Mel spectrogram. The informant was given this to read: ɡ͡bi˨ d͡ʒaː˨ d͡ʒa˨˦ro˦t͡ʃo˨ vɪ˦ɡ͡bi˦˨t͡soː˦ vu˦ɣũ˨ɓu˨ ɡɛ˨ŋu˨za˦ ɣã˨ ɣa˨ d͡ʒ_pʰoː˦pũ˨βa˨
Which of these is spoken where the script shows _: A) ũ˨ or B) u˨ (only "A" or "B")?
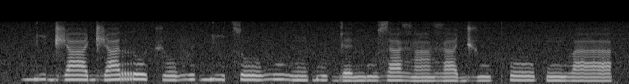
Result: B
